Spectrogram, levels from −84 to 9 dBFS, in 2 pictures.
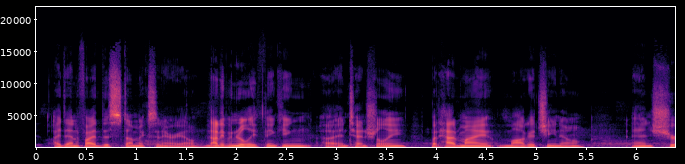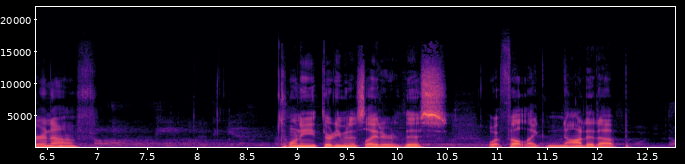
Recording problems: background chatter; faint; throughout; 4 voices, 25 dB below the speech

